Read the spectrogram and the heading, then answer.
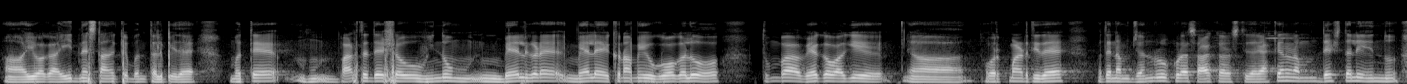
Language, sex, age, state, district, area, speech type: Kannada, male, 18-30, Karnataka, Tumkur, rural, spontaneous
